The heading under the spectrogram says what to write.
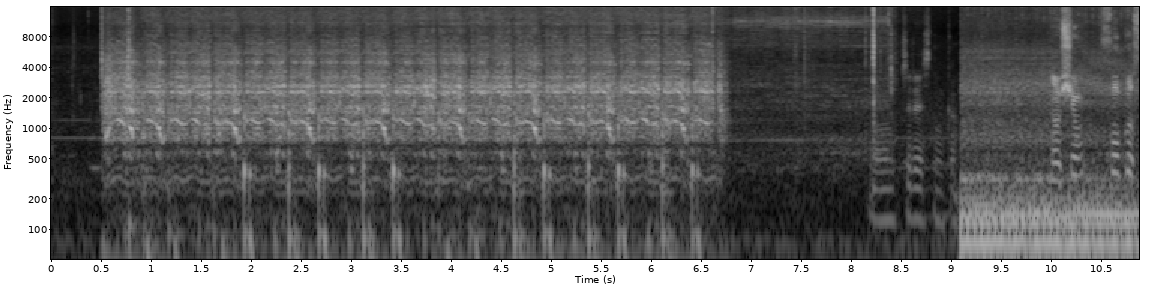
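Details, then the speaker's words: Ducati Panigale 1299 (1.3 L) first start after sitting all winter with battery disconnected: starter churns about three to four pulses a second for six seconds, then finally fires and runs; hard start, needed lots of cranking. "с первого раза не завёлся Пришлось изрядно покрутить, даже попробовал с толкоча"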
